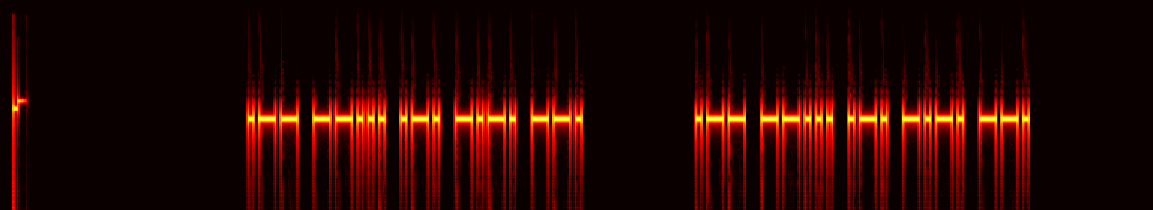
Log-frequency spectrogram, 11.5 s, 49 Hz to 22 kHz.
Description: Morse code, heard as a keyed tone, about 22 wpm, 700 Hz. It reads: W7RCG W7RCG
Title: USA Call Signs - 5 Characters - Repeated 2x - 22wpm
